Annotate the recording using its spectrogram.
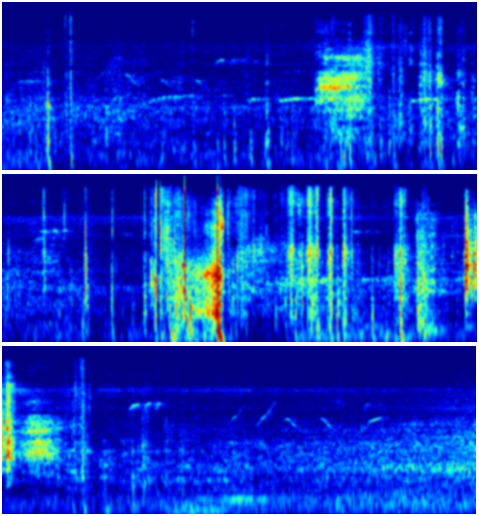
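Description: A hand-held phone being handled and moved about close to its microphone: a scatter of sharp clicks, knocks and rubbing, loudest about seven seconds in.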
